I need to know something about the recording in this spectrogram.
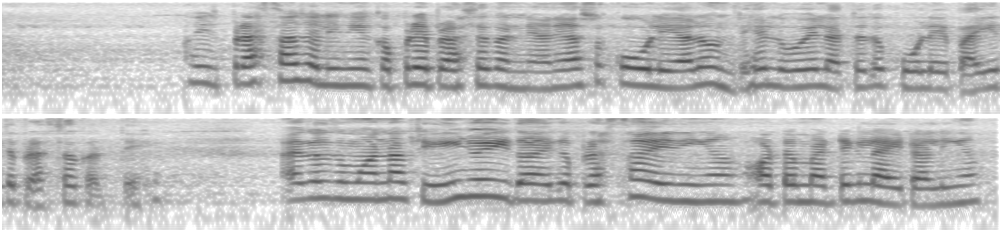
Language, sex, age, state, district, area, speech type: Dogri, female, 30-45, Jammu and Kashmir, Samba, rural, spontaneous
